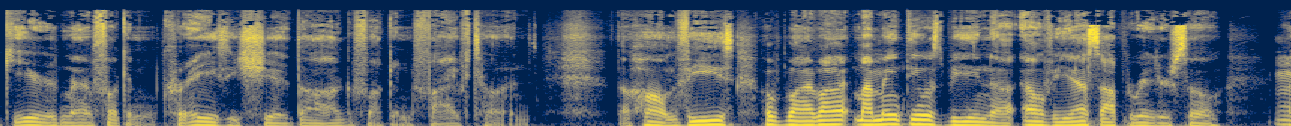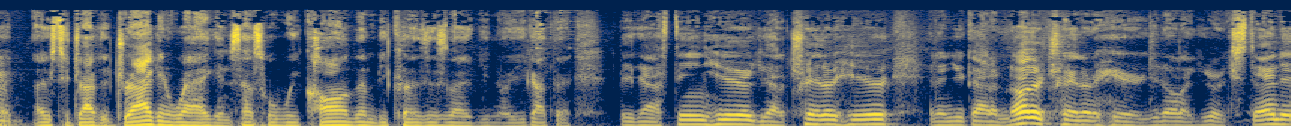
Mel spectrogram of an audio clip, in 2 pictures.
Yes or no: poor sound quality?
no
